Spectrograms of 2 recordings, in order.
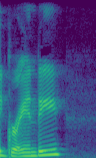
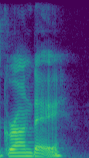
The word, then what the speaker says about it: Grande: Because like her last name is technically Grandy, but she pronounces it as Grande for like the music world because it's whatever.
